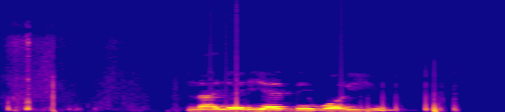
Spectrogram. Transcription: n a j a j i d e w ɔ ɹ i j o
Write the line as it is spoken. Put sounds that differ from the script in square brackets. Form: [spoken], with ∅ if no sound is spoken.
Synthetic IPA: n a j [ɛ] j [ɛ] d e w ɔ [ɾ] i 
